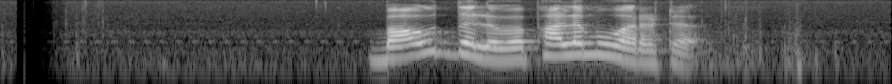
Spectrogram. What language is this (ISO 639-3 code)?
sin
